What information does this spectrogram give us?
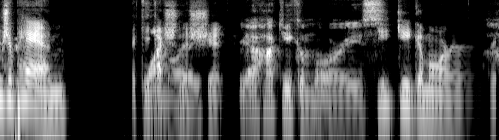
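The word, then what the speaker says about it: hikikomori: Yeah, Hakikomoris. Ikigamori. Hakikomori. That's how you pronounce it.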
